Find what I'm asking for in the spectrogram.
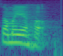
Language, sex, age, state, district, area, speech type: Sanskrit, female, 45-60, Andhra Pradesh, East Godavari, urban, read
